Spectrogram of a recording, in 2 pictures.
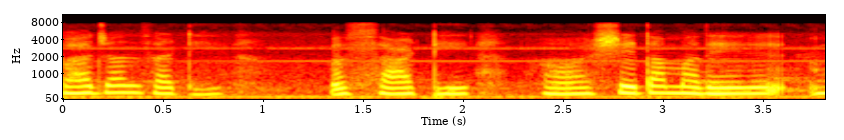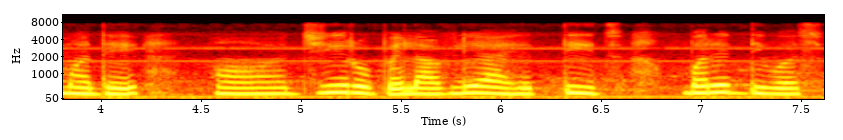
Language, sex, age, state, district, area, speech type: Marathi, female, 18-30, Maharashtra, Osmanabad, rural, spontaneous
